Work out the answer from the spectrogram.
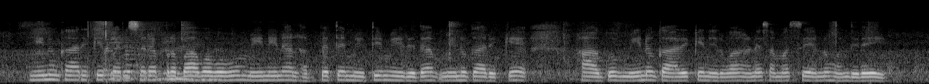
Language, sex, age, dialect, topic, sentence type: Kannada, female, 18-24, Mysore Kannada, agriculture, statement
